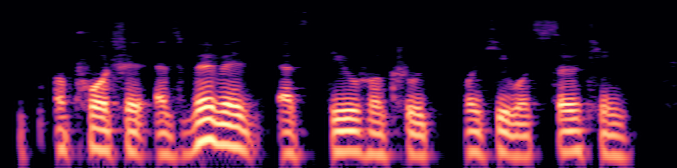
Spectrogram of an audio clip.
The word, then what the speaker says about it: Dürer: And this is a German, so I have to pronounce his name in German. Well, we have Dürer next.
